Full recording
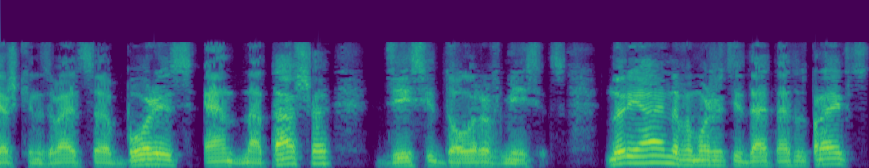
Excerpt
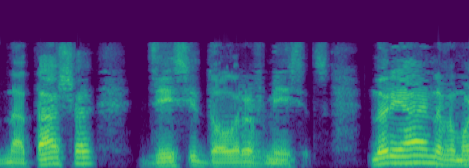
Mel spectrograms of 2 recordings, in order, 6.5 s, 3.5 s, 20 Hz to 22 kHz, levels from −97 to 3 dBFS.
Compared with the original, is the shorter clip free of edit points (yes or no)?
yes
